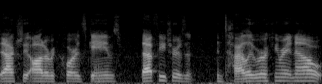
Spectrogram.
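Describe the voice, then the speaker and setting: A man's very fast delivery, fairly high in pitch, with a bright, sharp tone and fairly even intonation. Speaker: video game streamer. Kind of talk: casual stream Q&A answers.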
